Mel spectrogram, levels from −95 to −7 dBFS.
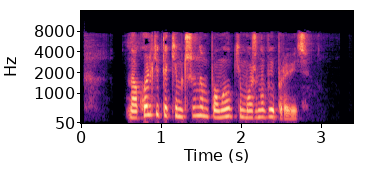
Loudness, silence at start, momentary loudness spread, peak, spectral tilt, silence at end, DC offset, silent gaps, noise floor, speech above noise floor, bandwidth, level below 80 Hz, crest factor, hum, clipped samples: -17 LUFS; 0.05 s; 6 LU; 0 dBFS; -1 dB/octave; 0.55 s; under 0.1%; none; -47 dBFS; 29 dB; 8.2 kHz; -62 dBFS; 20 dB; none; under 0.1%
